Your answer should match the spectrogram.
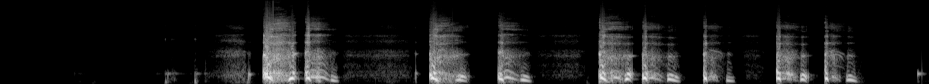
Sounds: Cough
